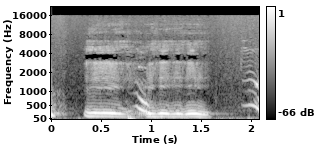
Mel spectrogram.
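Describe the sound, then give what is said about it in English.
A voice imitates the involuntary breath-hold contractions of an exhausted freediver underwater: a strained, voiced groan with a wavering, bending pitch, held for just over a second with brief throaty catches. “I started getting those involuntary compressions or whatever it's called, where you hold your breath so long and you're so exhausted that you start going like...”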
